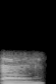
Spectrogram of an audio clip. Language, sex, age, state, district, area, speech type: Tamil, female, 18-30, Tamil Nadu, Erode, rural, conversation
